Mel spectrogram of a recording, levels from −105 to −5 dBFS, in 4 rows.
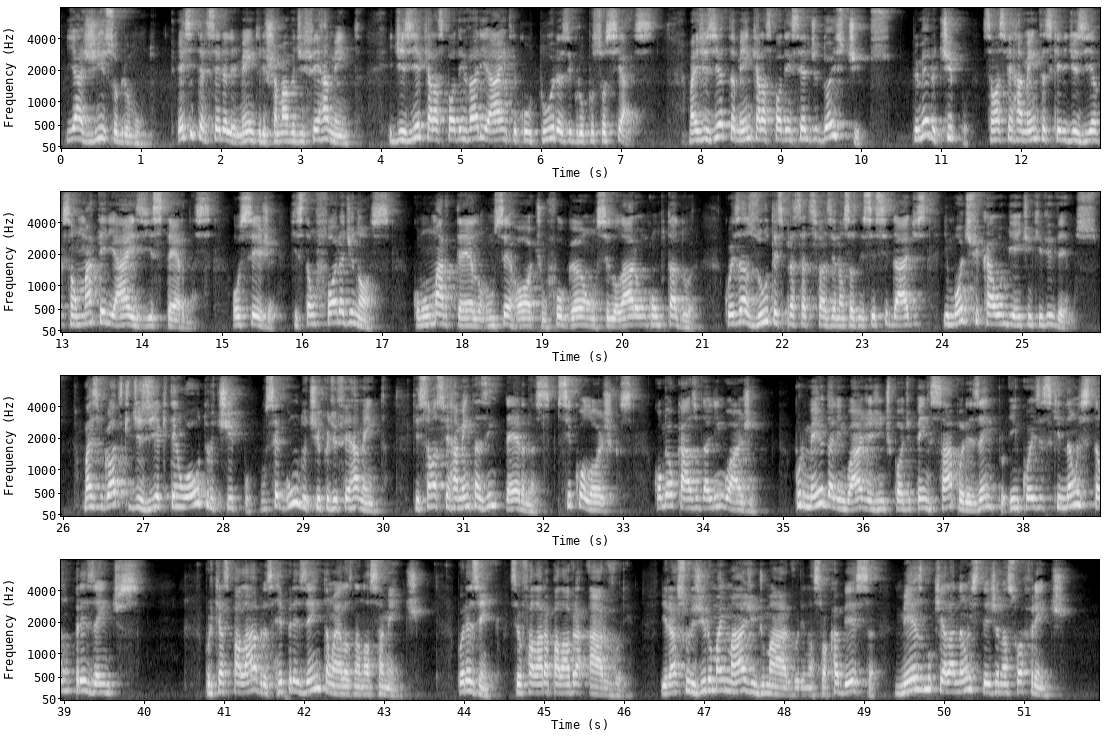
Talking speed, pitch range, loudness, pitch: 180 wpm, 170-210 Hz, -21 LUFS, 190 Hz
